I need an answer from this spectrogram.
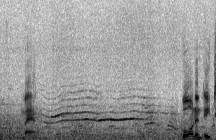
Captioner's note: overlapping conversations, child crying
